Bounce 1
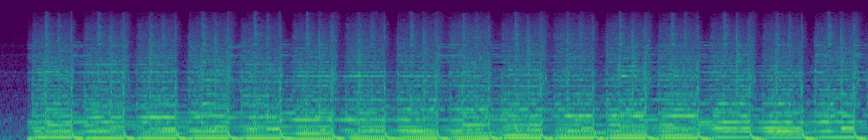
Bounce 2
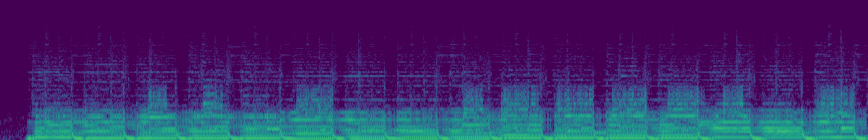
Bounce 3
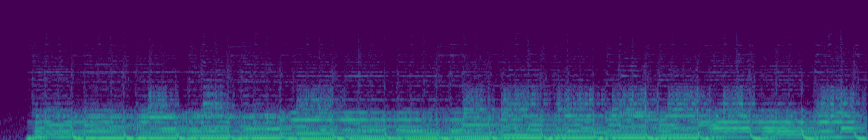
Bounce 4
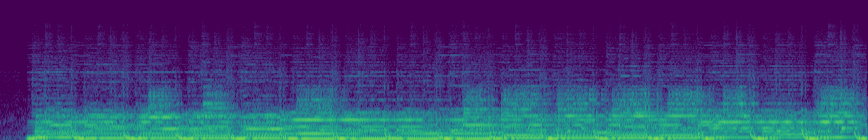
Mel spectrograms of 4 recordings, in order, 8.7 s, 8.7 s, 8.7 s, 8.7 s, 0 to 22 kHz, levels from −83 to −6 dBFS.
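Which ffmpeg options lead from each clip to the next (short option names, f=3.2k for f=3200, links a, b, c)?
-af "afwtdn=0.0631,acompressor=threshold=-25dB:ratio=6,volume=-4.5dB"
-filter_complex "[0:a]asplit=2[a][b];[b]alimiter=level_in=10.5dB:limit=-24dB:level=0:latency=1,volume=-10.5dB,volume=0.5dB[c];[a][c]amix=inputs=2:normalize=0,aecho=1:1:121:0.422,volume=-6dB"
-filter_complex "[0:a]asplit=2[a][b];[b]adelay=36,volume=-4dB[c];[a][c]amix=inputs=2:normalize=0,volume=6.5dB"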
